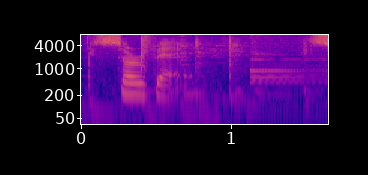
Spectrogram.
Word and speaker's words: sorbet: 語で言うソフトクリームはソフトスーブソフトスーブと言いますソフトスーブでシャーベットみたいなもののことをソルベイ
